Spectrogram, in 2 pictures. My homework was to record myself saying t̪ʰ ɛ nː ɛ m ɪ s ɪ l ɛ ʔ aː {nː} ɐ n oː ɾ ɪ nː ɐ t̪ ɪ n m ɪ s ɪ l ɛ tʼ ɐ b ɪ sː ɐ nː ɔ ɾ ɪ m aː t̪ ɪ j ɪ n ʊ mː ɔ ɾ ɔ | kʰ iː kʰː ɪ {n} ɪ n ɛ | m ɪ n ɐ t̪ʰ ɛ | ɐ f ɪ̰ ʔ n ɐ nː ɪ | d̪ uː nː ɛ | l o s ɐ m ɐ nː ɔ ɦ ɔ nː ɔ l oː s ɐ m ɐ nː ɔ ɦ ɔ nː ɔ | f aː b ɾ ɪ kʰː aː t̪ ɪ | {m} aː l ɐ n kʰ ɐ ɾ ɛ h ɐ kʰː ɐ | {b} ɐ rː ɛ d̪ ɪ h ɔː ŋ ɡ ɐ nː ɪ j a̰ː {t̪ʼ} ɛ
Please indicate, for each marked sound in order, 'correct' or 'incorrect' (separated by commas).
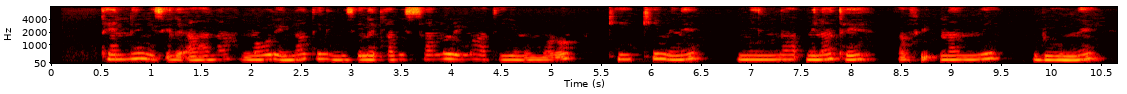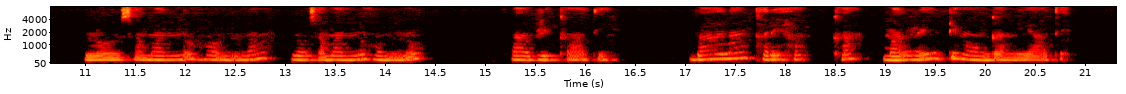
incorrect, incorrect, incorrect, incorrect, incorrect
